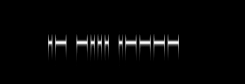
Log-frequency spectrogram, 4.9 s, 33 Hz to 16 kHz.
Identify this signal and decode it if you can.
Morse code, heard as a keyed tone, about 17 wpm, 700 Hz. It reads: AB1
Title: USA Call Sign Prefixes - 17wpm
